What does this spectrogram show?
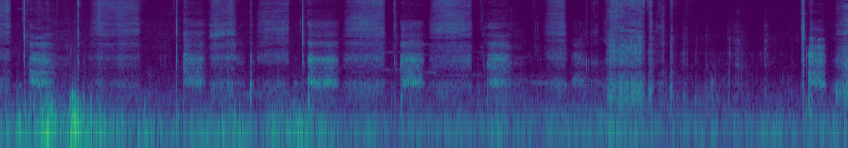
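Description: Close eating sounds of a man chewing raw oysters with leafy greens and fried shallots: short wet chewing and smacking sounds in an uneven rhythm. Near the end he slurps an oyster off its shell.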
